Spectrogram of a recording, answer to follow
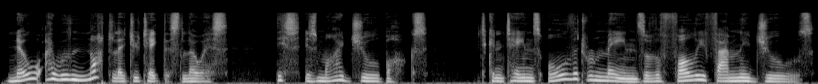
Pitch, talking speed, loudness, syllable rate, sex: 165 Hz, 170 wpm, -18 LUFS, 4.4 syllables/s, female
